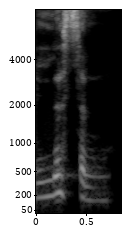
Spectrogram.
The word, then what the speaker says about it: listen: So we don't say the T, we say listen, fasten, often.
